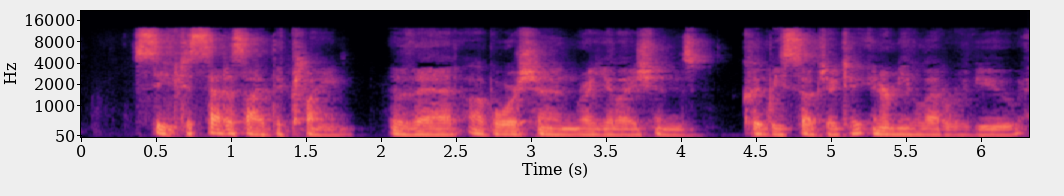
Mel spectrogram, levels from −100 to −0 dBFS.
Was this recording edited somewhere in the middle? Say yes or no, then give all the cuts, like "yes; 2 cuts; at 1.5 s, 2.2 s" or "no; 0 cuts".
yes; 2 cuts; at 1.9 s, 4.6 s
